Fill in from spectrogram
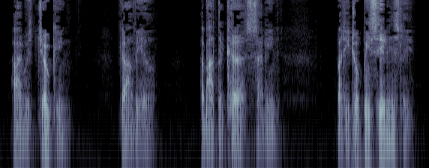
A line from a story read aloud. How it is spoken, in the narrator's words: Cinderman drew close to Loken and whispered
